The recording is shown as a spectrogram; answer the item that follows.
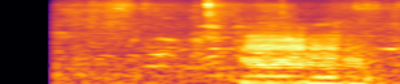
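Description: A band wind instrument sounds one short low held note a little past a second in, among faint voices.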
